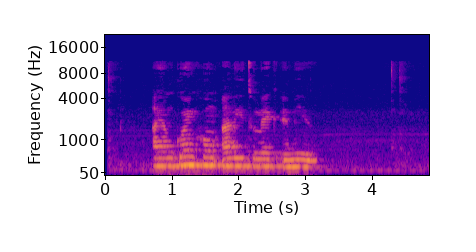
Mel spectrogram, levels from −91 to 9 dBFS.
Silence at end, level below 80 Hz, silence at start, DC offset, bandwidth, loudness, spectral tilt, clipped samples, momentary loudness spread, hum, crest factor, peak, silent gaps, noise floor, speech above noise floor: 1.65 s; -58 dBFS; 0.7 s; under 0.1%; 11.5 kHz; -25 LUFS; -8 dB/octave; under 0.1%; 8 LU; none; 16 dB; -10 dBFS; none; -57 dBFS; 33 dB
